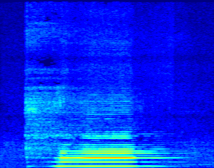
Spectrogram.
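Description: A single sustained clarinet B-flat note, steady and clear with a soft attack, held for about a second before fading, with no talking.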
